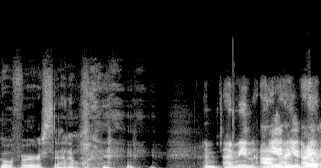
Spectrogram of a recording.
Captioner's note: chuckles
